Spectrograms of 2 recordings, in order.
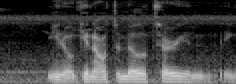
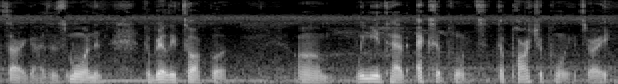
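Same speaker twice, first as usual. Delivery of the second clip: ordinary talk, nothing marked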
